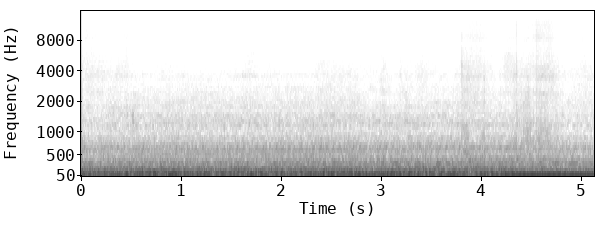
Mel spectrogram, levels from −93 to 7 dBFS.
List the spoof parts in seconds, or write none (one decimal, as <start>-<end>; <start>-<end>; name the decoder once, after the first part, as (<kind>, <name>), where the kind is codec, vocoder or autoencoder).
0.0-5.1 (autoencoder, DAC-VAE)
